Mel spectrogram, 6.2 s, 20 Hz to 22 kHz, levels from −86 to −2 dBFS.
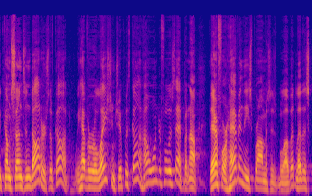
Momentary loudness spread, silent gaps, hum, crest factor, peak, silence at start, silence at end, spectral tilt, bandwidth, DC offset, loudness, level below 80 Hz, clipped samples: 9 LU; none; none; 18 dB; -4 dBFS; 0 s; 0.05 s; -5 dB/octave; 17 kHz; under 0.1%; -23 LUFS; -68 dBFS; under 0.1%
